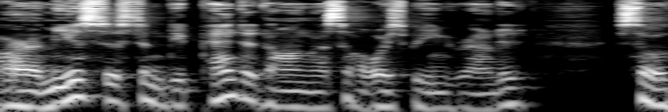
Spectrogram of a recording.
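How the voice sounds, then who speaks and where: A man speaks at a fairly quick pace and medium pitch, his voice somewhat breathy. Pitch variation is ordinary, and the recording is very clean with a silent background. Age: 80s+. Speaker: grounding pioneer and entrepreneur. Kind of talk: interview. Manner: halting.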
